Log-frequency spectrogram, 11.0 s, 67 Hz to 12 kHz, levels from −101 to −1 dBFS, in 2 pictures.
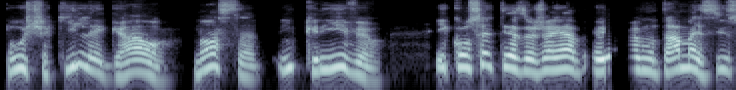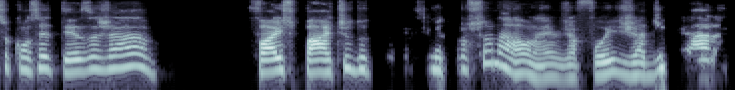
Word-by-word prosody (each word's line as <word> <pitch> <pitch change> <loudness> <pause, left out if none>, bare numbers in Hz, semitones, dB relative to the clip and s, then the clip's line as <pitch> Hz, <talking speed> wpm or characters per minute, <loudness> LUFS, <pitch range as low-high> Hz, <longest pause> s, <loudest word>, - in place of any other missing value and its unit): Puxa, 210 -3 -1
que 225 +10 -3
legal! 180 - -1
Nossa, 180 - -2
incrível! 215 - -2 0.4
E - - -2
com 255 0 +2
certeza 245 -4 +2
eu - - +3
já 215 +3 +2
ia 225 -2 +5
eu 200 - +5
ia 215 - +4
perguntar, 215 -2 +2
mas 215 -10 0
isso 225 +2 -6
com 220 0 -3
certeza 205 -1 -2
já 245 +3 0 0.8
faz 195 +3 +6
parte 190 +4 +5
do 220 0 -4 0.2
crescimento 230 - -9
profissional, 230 - -1
né. 145 0 -5
Já 140 +1 -6
foi 165 +6 -2
já 165 -1 -3
de 205 +10 -4
cara. 190 +1 +3
210 Hz, 165 wpm, -23 LUFS, 180-235 Hz, 0.8 s, faz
